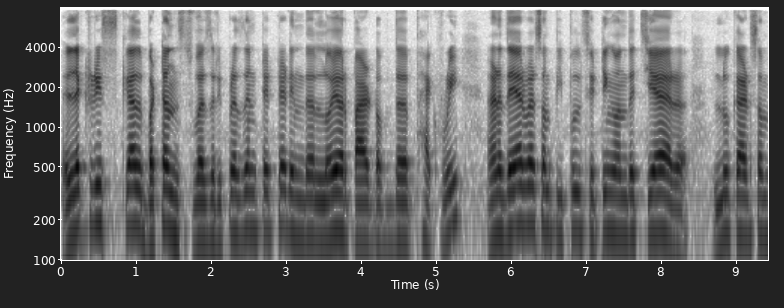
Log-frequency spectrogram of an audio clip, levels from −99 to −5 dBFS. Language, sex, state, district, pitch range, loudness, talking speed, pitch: English, male, Odisha, Malkangiri, 145-160 Hz, -19 LUFS, 145 wpm, 155 Hz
